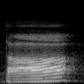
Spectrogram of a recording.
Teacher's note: یہ زبان کی نوک اوپر کے دانتوں کی جڑ پر لگا کر کے تا ادا ہوتا ہے۔ بالکل اسی جگہ سے طا ادا ہوتا ہے، یعنی ان دونوں حرفوں کا مخرج سیم ہے لیکن لیٹر الگ الگ ہونے کی وجہ سے آوازیں ان دونوں کی الگ الگ ہونی چاہیے۔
